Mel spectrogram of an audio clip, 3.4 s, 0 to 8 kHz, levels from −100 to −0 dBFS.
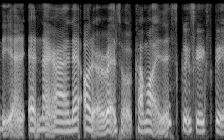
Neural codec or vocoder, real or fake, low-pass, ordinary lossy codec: none; real; 7.2 kHz; none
